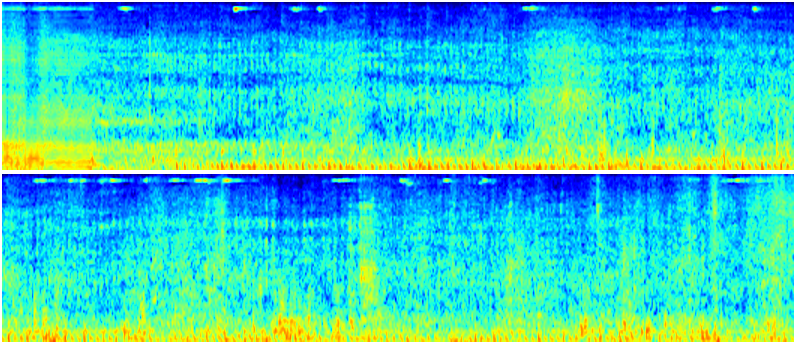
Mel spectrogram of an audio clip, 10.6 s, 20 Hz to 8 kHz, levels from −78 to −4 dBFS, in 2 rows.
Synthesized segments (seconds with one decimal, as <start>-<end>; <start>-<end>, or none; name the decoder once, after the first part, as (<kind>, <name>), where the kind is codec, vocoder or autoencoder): 0.0-0.6 (vocoder, Vocos)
